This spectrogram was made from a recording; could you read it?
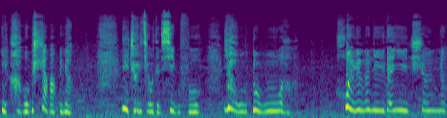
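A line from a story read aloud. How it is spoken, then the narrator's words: Sobbing. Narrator (Chinese): 田丽娜和张文兴哭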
